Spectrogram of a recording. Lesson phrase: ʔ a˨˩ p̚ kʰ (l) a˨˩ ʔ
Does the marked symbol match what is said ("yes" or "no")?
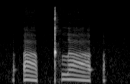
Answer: yes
